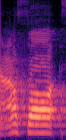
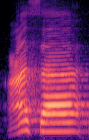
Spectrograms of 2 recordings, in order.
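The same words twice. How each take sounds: First: The s sound is heavy and emphatic. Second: The s sound is plain and light. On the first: The speaker calls it wrong. "dibaca dengan shad" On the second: The speaker calls it right.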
